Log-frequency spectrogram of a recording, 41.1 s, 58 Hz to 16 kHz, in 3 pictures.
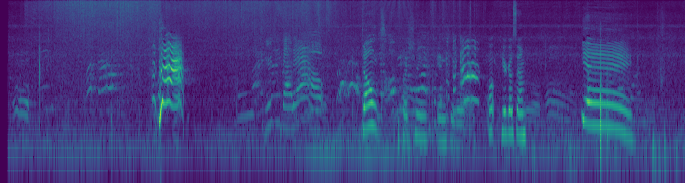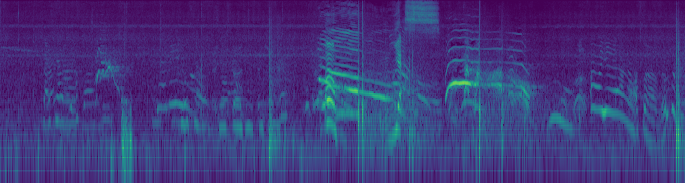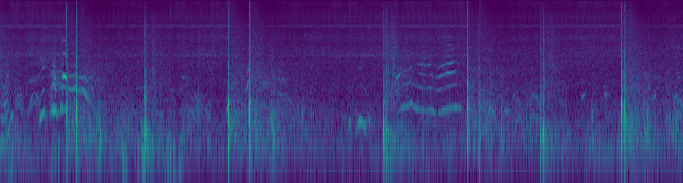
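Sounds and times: firework fountain hissing: 0:00.2 - 0:41.0
quiet voices talking: 0:00.2 - 0:41.0
children calling out: 0:00.7 - 0:04.0, 0:04.7 - 0:10.0, 0:14.5 - 0:26.2, 0:28.1 - 0:29.8, 0:32.2 - 0:33.4
loud wavering shriek: 0:03.0 - 0:04.0
sharp crack: 0:20.8 - 0:21.2, 0:23.2 - 0:24.0, 0:31.9 - 0:33.0, 0:36.7 - 0:38.7, 0:39.8 - 0:40.6.

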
